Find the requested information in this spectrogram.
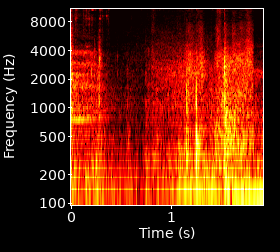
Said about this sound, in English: I'll even roll up my windows so the cars don't drown me out.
